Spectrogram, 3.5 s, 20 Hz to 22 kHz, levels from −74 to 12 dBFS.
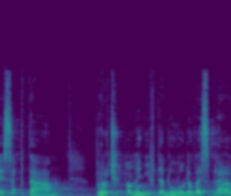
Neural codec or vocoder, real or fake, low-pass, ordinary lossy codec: codec, 44.1 kHz, 7.8 kbps, Pupu-Codec; fake; 14.4 kHz; MP3, 96 kbps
